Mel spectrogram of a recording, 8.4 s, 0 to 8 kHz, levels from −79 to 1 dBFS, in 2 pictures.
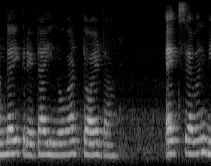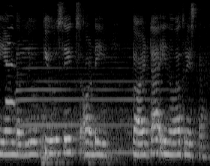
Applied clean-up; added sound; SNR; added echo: none; Wind instrument, woodwind instrument; 14 dB; reverberation time 0.4 s.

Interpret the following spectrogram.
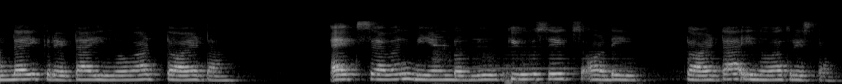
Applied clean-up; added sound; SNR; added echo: neural separator model SepFormer DNS4.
